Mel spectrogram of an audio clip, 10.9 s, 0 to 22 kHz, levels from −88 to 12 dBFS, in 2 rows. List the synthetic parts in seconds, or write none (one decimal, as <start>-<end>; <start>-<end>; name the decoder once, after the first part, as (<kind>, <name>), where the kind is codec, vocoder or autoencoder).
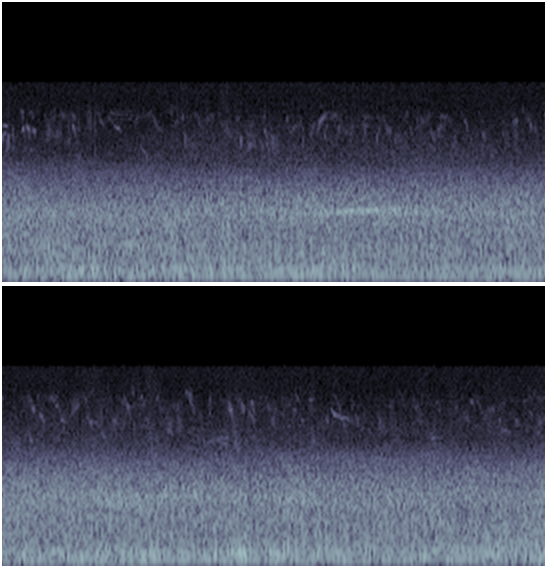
1.7-4.5 (vocoder, Vocos); 6.6-10.2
